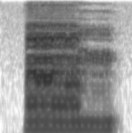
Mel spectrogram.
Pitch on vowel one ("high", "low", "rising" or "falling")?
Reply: high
